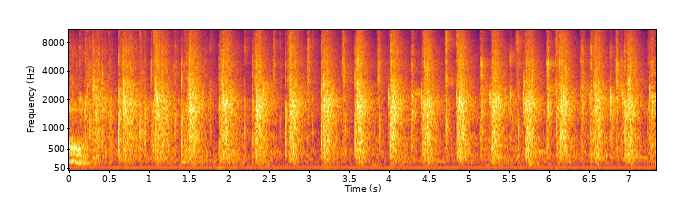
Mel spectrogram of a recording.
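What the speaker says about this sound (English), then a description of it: "faire un tonnerre d'applaudissements à nos petites, moyennes et grandes danseuses" Rhythmic clapping from the audience at a dance gala for young dancers, rapid hand claps in quick regular bursts, moderately close and lasting throughout, over a faint low hum.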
